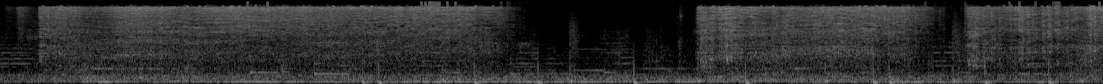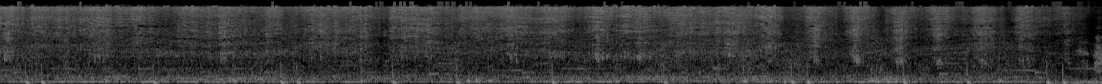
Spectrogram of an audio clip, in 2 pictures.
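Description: A Fantikk portable air inflator runs with a steady hissing drone while spraying foam in a garage, close and fairly loud, briefly cutting out and restarting, with no talking.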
